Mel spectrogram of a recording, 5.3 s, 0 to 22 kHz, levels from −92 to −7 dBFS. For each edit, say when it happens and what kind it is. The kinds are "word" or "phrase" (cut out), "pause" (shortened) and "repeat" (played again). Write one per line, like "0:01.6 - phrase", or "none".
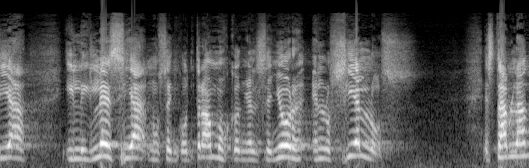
none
